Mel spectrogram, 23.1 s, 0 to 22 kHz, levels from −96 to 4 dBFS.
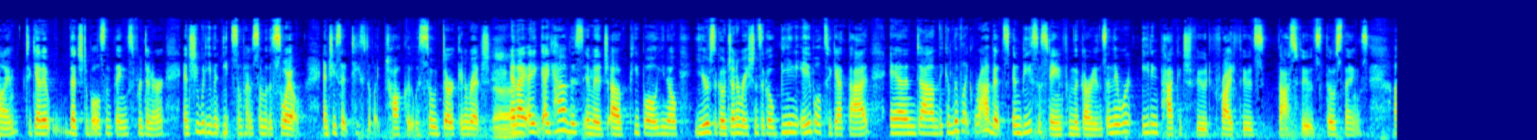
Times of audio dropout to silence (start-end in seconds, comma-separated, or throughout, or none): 20.94-23.06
